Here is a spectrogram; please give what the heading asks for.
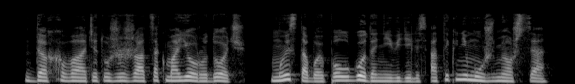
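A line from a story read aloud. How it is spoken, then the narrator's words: Barking. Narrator (Russian): рявкнул Головин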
